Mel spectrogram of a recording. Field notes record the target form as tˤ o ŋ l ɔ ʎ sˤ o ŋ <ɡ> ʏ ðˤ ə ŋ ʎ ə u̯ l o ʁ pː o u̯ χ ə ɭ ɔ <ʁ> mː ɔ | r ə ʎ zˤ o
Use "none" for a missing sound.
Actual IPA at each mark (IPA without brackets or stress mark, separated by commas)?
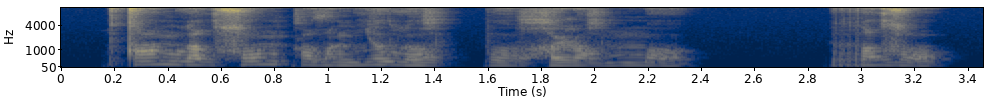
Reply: k, ʁ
